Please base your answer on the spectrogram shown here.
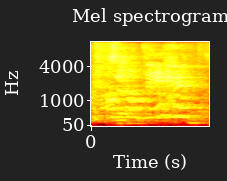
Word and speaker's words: Enchantée: Enchanté. Enchantée. Oh man, see, that's how you say it.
